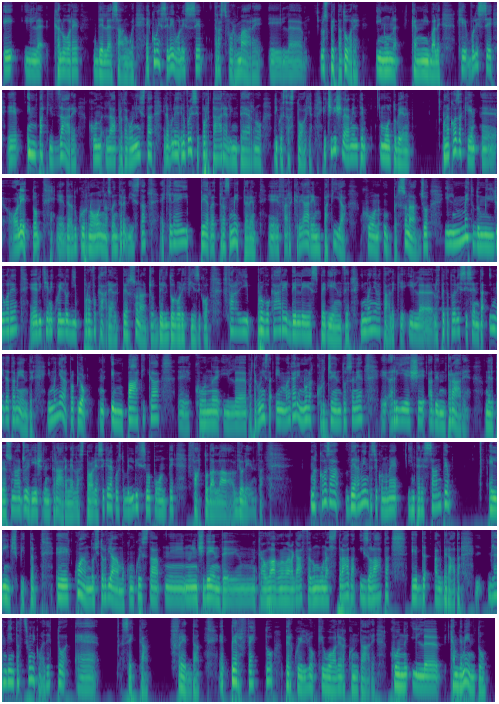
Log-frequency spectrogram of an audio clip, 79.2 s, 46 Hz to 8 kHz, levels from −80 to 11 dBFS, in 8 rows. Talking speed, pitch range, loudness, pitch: 125 wpm, 110-140 Hz, -24 LUFS, 120 Hz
